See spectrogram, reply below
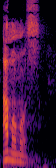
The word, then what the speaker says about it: Amomos: Amomos. A-M-O-M-O-S.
